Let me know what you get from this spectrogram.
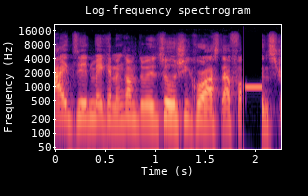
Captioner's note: beep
